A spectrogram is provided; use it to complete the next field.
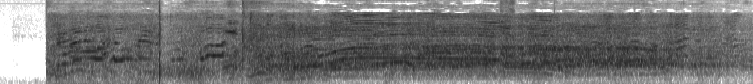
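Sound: crowd shouting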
